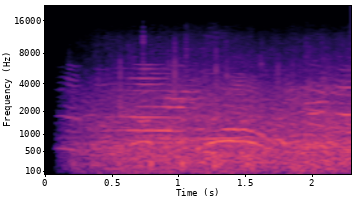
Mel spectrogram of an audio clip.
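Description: Several people's voices talking and calling out over one another, fading in from silence at the start.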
